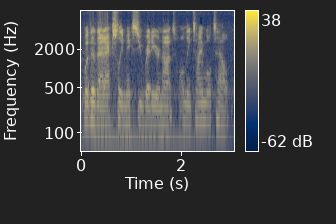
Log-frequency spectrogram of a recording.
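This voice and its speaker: Man voicing an earnest, bright-toned fantasy astrologian mentor. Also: mid-range voice, little pitch movement. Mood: earnest, solemn. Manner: formal, measured, instructive. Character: earnest, stern young astrologian mentor, formal and protective. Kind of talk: dramatic read-aloud of fantasy game dialogue. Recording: faint background noise.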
